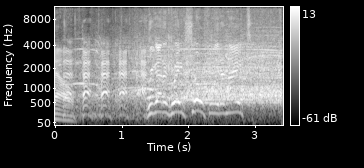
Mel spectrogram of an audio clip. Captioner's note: cheers and applause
